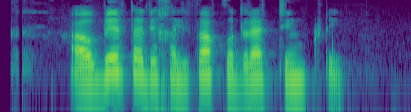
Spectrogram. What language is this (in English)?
Pashto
